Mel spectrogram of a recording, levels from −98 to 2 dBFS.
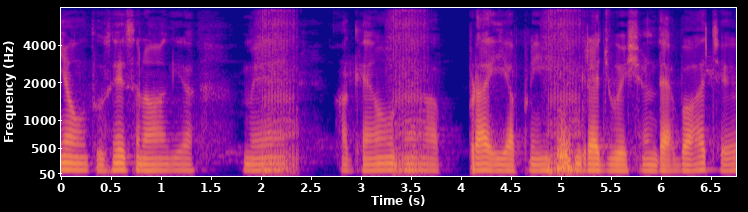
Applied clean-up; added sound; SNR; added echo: none; Drill; 10 dB; none.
